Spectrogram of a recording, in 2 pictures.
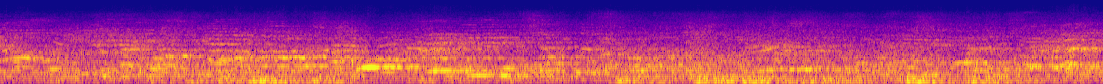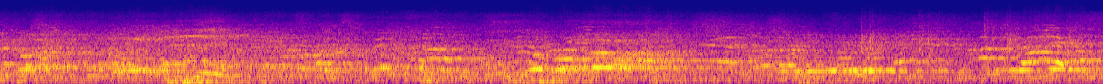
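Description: A crowd cheers and shouts loudly in an echoing hall.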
